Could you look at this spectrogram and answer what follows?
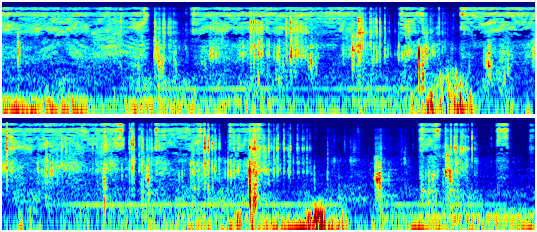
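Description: Aerosol spray-paint can hissing in long bursts as paint is sprayed. The hiss breaks off briefly about five seconds in and again about ten seconds in, then comes back as a few short spurts near the end.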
